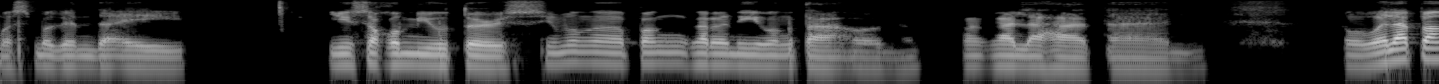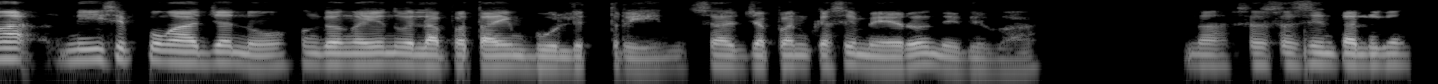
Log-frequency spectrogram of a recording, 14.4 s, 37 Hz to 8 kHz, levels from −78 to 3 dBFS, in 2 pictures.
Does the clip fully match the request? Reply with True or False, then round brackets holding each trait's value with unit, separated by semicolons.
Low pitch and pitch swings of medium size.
True (120 Hz; 3.8 semitones)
